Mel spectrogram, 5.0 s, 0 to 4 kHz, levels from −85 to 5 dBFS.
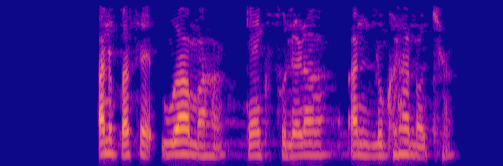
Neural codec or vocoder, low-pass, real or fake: codec, 16 kHz, 16 kbps, FreqCodec, larger model; 3.6 kHz; fake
